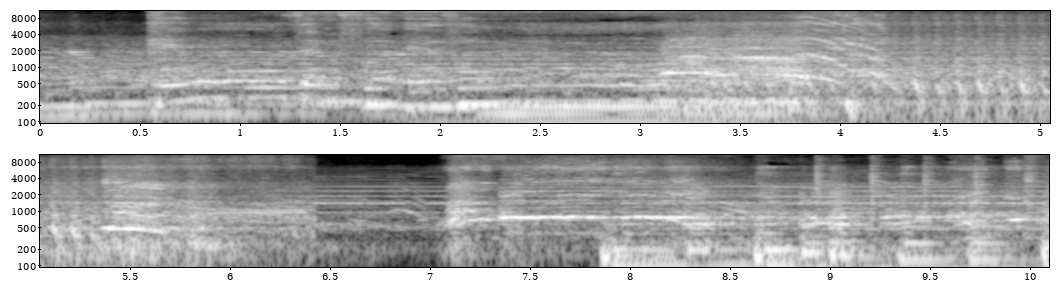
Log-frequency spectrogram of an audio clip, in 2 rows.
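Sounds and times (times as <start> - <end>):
stuttering run of pulses: 3.1 - 6.4.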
